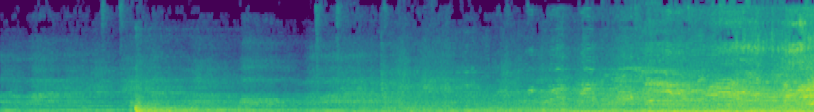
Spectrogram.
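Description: A single loud thud about a second in, then a rumbling, rushing sound that swells steadily louder toward the end.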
